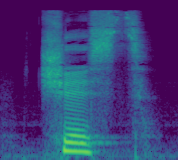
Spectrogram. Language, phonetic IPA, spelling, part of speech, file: Ukrainian, [t͡ʃɛsʲtʲ], честь, noun, Uk-честь.ogg
- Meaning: 1. honor 2. respect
